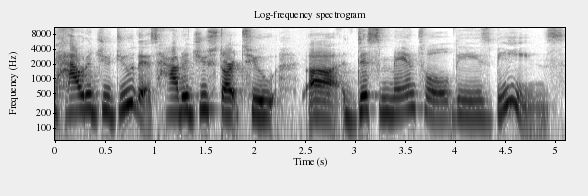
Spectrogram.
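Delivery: plain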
